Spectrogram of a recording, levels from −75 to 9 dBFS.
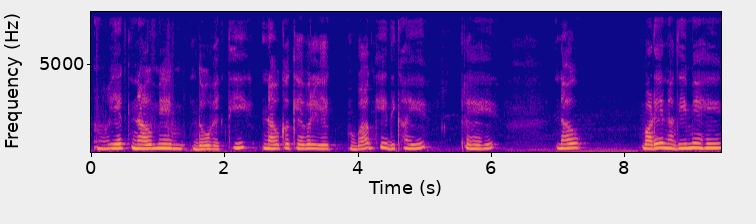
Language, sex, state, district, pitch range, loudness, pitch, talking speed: Hindi, male, Uttarakhand, Tehri Garhwal, 210-250 Hz, -15 LUFS, 230 Hz, 100 wpm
